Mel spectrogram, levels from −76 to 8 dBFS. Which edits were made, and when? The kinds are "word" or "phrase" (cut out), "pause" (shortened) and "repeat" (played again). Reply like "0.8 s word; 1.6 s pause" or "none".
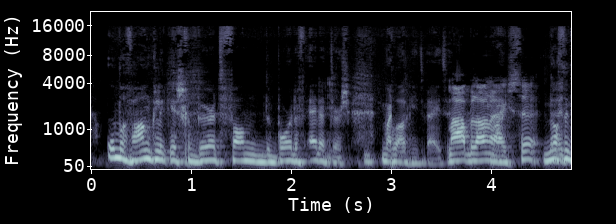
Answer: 3.0 s phrase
